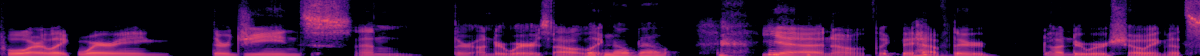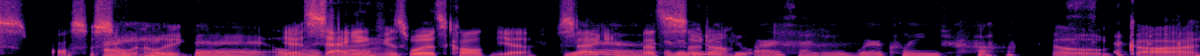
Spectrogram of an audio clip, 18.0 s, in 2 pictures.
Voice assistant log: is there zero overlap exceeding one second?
No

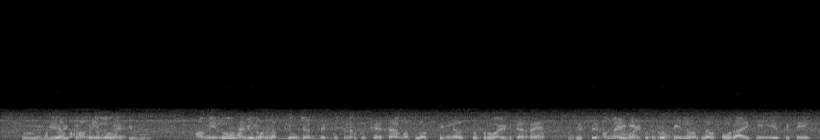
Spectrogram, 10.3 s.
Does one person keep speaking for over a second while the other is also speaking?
Yes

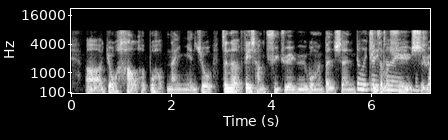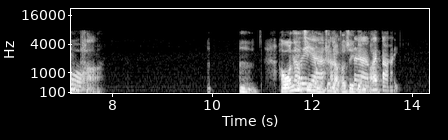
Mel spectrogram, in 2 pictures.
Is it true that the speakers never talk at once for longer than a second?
No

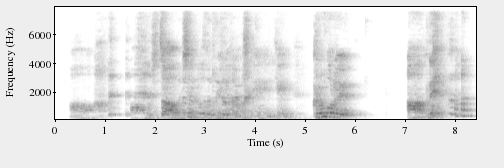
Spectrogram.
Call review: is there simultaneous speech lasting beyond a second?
Yes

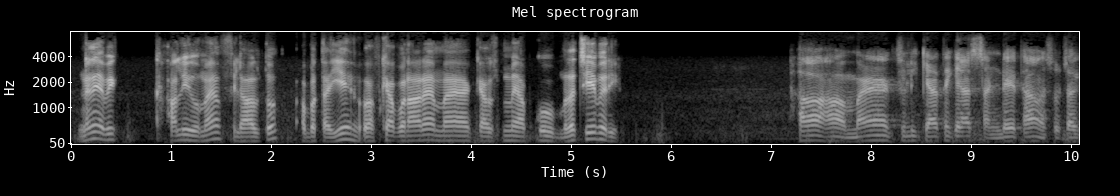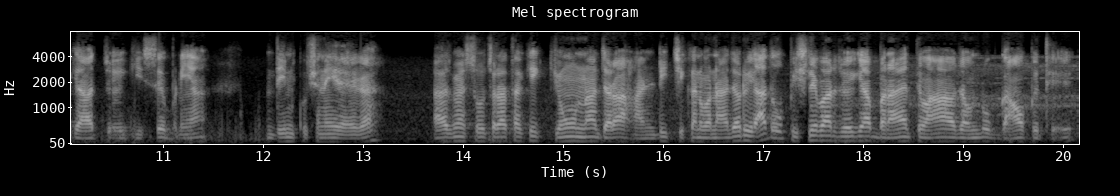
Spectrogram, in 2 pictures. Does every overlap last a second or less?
Yes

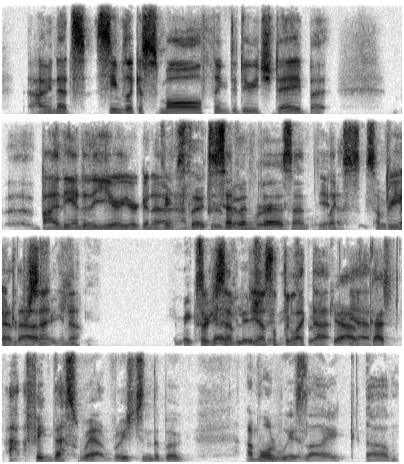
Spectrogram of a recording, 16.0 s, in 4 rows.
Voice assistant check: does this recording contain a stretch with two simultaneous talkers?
Yes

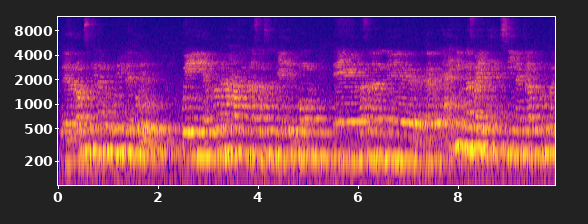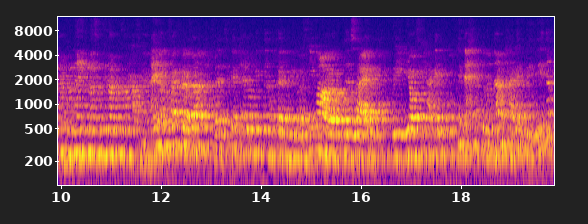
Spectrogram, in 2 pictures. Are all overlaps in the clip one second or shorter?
Yes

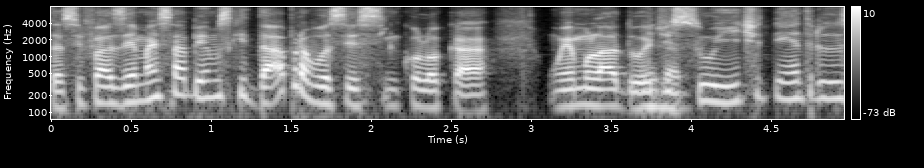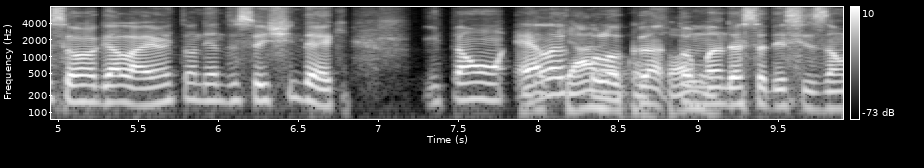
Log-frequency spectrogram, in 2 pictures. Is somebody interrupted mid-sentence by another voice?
Yes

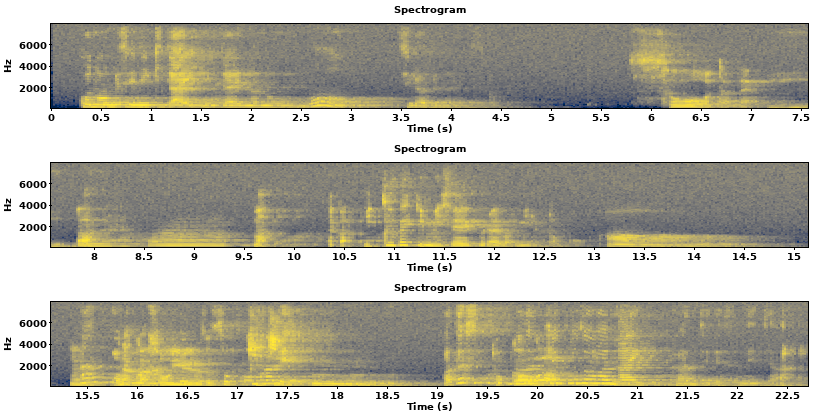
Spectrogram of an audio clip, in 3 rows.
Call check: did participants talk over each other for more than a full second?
Yes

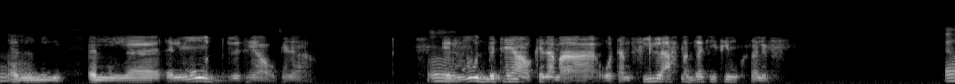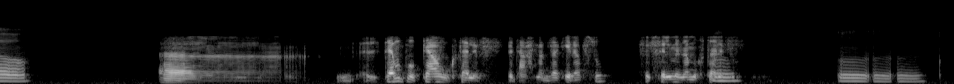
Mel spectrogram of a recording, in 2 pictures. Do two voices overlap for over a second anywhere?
No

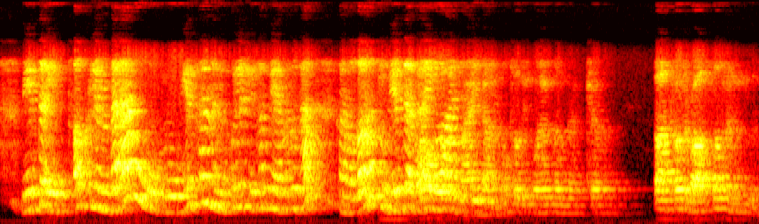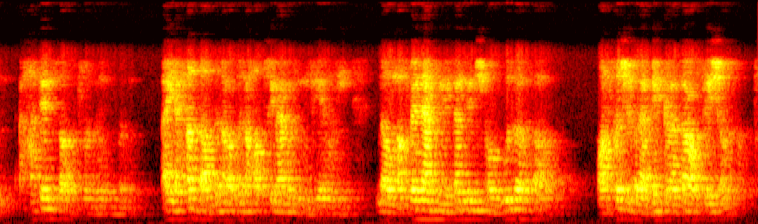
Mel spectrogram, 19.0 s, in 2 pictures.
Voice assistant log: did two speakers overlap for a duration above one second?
Yes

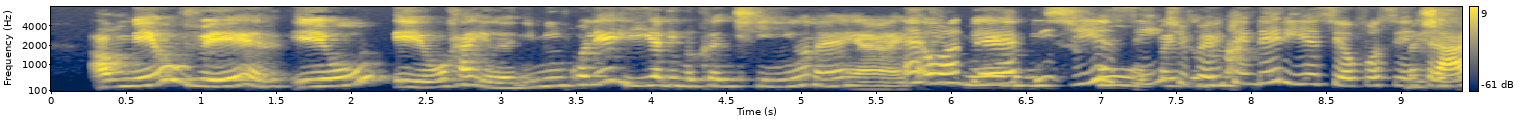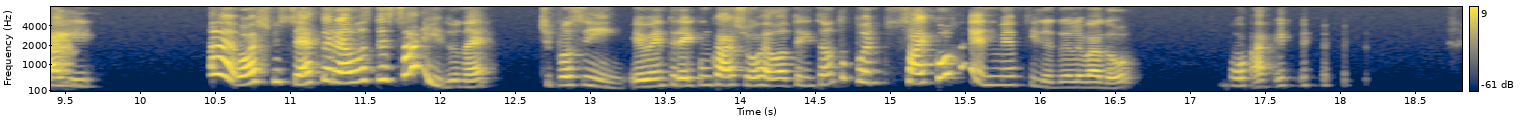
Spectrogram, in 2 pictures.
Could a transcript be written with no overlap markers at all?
No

